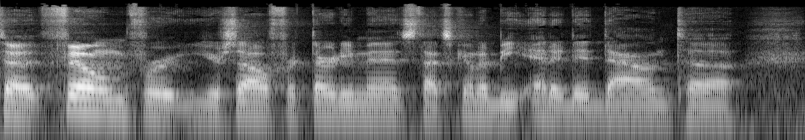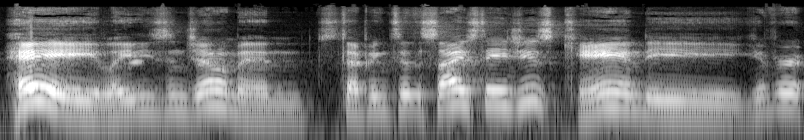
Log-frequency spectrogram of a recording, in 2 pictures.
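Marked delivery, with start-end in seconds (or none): 4.0-8.1 MC-style DJ announcer voice. Retelling how an actor voices a strip club DJ: imitating a strip club DJ announcer voice. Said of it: "that's the voice he uses".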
